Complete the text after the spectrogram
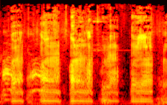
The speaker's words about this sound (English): Researchers say they have created a technology tool that uses pig sounds to interpret different emotions the animal is feeling.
